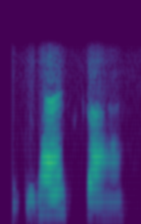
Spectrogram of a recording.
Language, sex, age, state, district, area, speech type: Urdu, female, 60+, Bihar, Khagaria, rural, conversation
